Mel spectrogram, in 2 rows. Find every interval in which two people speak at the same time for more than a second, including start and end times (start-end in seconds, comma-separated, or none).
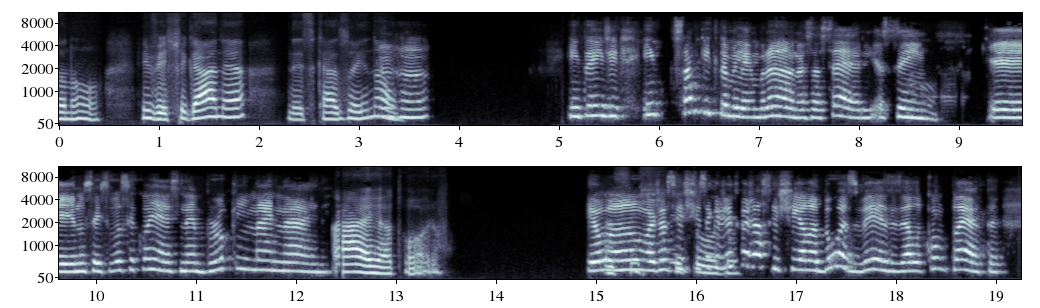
15.1-16.5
